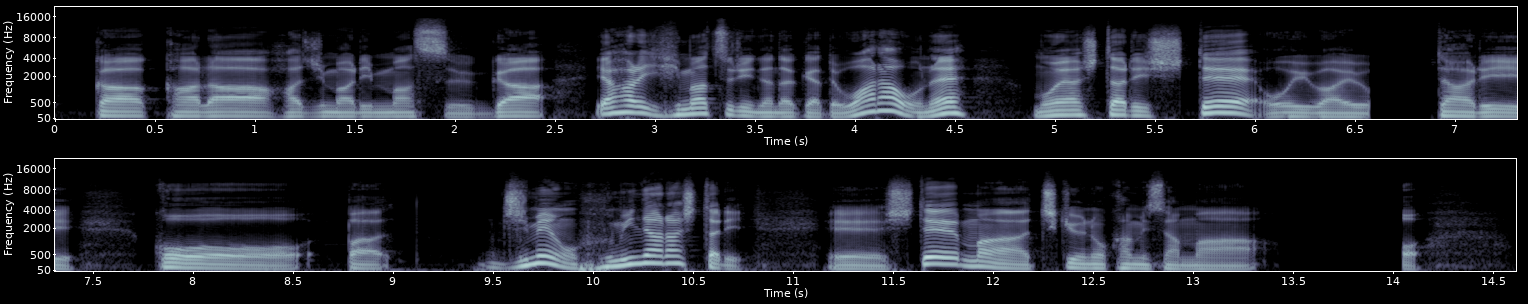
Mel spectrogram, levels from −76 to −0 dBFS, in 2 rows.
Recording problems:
audio cutting out; at 6.5 s and at 13 s for 0.5 s

